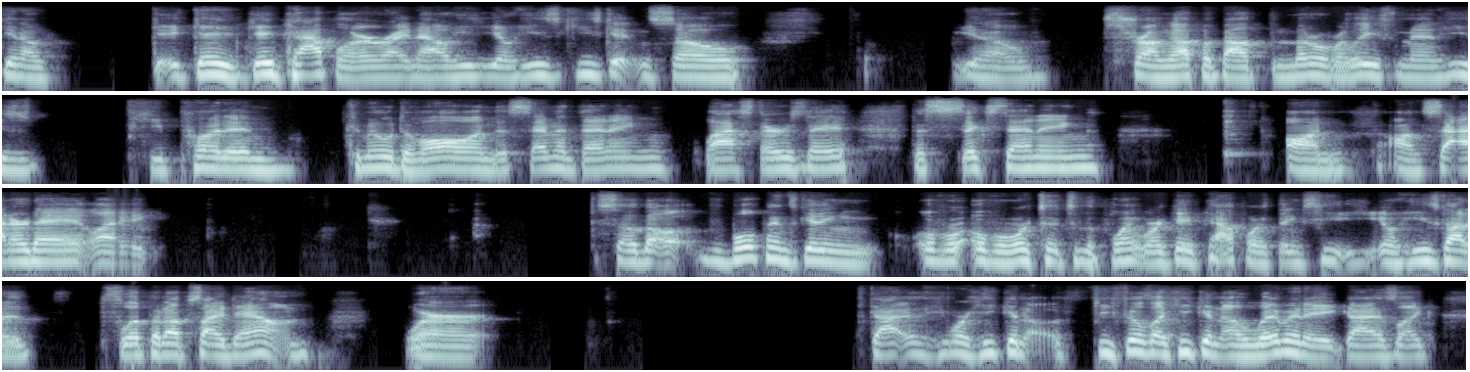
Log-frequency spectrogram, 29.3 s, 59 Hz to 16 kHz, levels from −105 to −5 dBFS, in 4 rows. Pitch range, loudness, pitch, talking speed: 145-170 Hz, -23 LUFS, 155 Hz, 165 wpm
